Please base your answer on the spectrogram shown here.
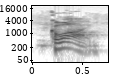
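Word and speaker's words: Kawhi: James Harden Kevin Durant Co CI Leonard I believe it's pronounced kawh Leonard kawhai okay kawh Leonard and Anthony Davis see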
